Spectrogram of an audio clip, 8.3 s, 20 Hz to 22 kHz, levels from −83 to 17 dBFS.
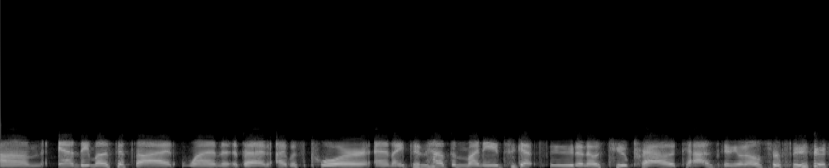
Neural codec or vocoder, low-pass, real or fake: autoencoder, 48 kHz, 32 numbers a frame, DAC-VAE, trained on Japanese speech; 5.4 kHz; fake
